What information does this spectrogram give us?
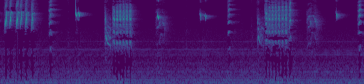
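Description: A cucak kinoy gives high, harsh buzzy bursts mixed with sharp, clipped chip notes, repeated in quick runs every second or so, with no other clear sounds.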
